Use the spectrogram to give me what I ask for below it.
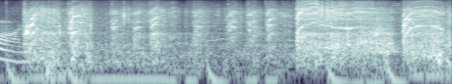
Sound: tires whirring

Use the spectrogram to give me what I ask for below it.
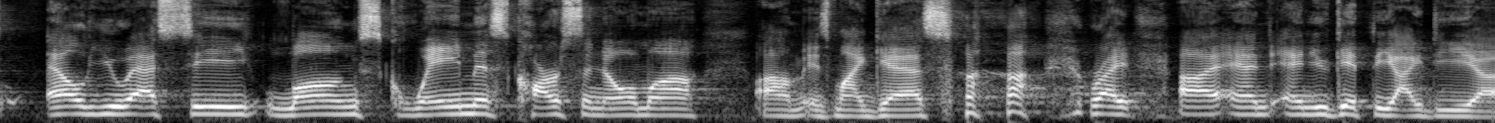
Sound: laughs

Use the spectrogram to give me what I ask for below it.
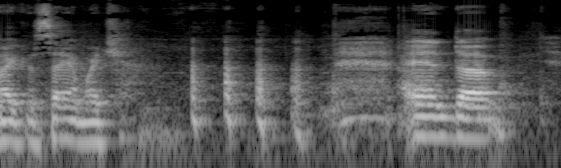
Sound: laughs

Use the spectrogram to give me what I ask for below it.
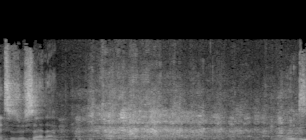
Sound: audience laughing

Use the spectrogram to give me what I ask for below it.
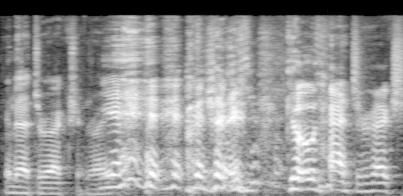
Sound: both laugh

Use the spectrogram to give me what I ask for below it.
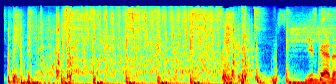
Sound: money counting machine whir

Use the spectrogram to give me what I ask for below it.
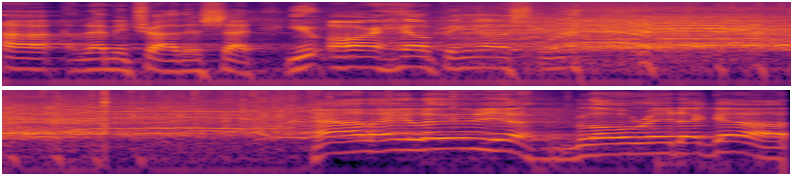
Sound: cheers & Applause

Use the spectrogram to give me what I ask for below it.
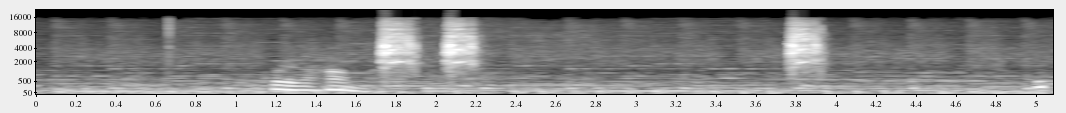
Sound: vibration drill

